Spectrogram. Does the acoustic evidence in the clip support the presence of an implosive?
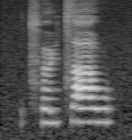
no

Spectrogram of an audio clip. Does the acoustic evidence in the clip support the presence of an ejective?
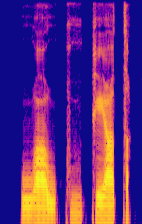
no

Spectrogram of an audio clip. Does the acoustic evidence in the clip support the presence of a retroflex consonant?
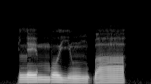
no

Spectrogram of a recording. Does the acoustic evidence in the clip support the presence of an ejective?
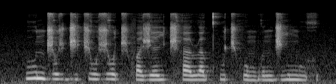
no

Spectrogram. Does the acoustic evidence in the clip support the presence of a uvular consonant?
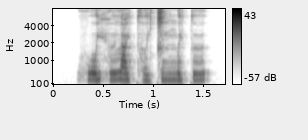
no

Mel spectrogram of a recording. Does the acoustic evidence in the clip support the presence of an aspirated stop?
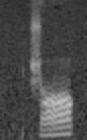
no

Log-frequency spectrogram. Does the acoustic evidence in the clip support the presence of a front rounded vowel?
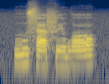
yes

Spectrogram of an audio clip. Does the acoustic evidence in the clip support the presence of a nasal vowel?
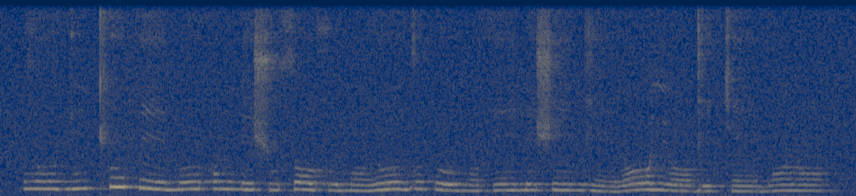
yes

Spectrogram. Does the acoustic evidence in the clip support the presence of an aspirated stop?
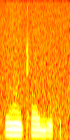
yes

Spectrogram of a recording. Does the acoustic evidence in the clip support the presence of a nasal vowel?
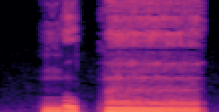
yes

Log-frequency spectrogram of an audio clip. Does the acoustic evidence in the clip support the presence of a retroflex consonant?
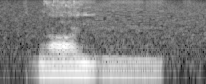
no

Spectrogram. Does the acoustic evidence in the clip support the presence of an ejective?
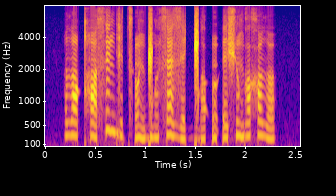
yes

